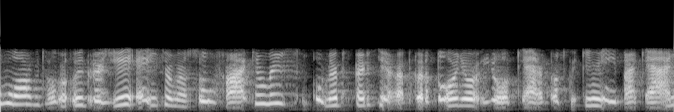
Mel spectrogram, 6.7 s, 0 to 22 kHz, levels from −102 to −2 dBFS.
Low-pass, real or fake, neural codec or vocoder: 3.6 kHz; fake; autoencoder, 22.05 kHz, a latent of 192 numbers a frame, VITS, trained on one speaker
